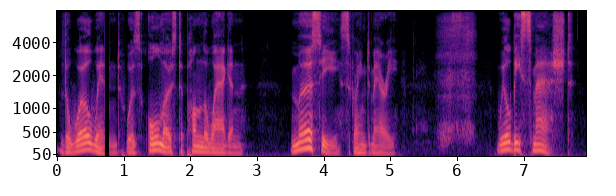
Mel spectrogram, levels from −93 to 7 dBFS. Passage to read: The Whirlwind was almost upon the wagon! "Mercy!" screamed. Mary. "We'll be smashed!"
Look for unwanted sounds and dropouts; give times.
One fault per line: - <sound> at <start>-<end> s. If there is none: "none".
- dropout at 0.7-0.8 s
- sniff at 5.3-6.3 s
